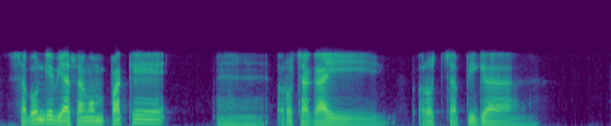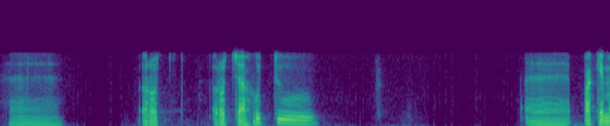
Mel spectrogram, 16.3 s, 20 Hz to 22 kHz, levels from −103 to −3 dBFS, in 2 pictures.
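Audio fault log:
0.54–0.59, 1.69–1.73, 2.95–2.99, 6.87–6.91, 12.23–12.27 and 15.51–15.55 s: short concealed packet loss. Roughly 20 ms of audio never arrived (40 ms at 0.54 s), and the receiver filled each gap by extending the preceding sound. This produces a brief smear or wobble rather than the hard silence or click of an unconcealed dropout.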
